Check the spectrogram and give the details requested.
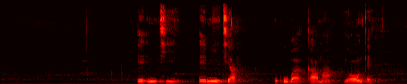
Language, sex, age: Xhosa, male, 24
